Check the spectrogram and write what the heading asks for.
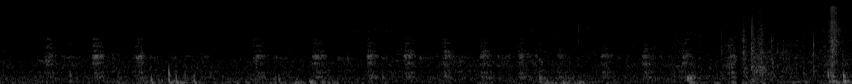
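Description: A dog panting softly in quick, short breaths, about three a second.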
